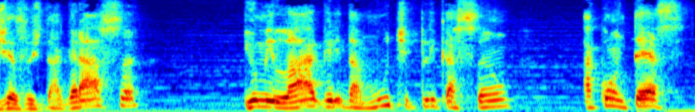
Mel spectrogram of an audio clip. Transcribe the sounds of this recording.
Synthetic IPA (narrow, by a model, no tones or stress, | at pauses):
ʒezuzd̪a̰ɡɾasɐ | ɪʊmilaɡɾɪd̪ɐmuwt͡ʃiplikasɐ̃w̃ | akõnt̪ɛsɪ̥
